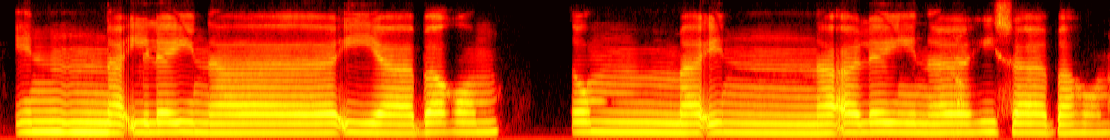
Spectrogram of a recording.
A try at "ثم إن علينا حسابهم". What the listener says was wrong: علينا. Mim shadda, nun shadda, make it more pronounced. Two beats of ghunna at least. Hisa, bintu ha.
